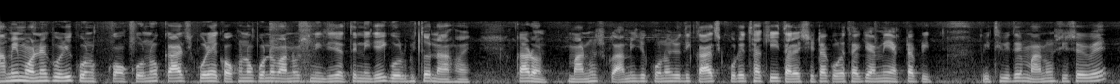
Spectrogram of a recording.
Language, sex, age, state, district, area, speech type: Bengali, male, 30-45, West Bengal, Paschim Bardhaman, urban, spontaneous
